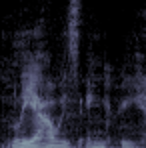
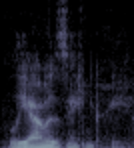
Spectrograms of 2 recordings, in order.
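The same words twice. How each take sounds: First: Hushed, breathy whisper. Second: Said in the usual way. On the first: Acted. Repeating his words to herself in a whisper. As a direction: say it again only on breath.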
